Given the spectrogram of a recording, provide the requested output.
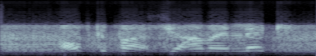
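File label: German damaged water mood low, speech; War Thunder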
